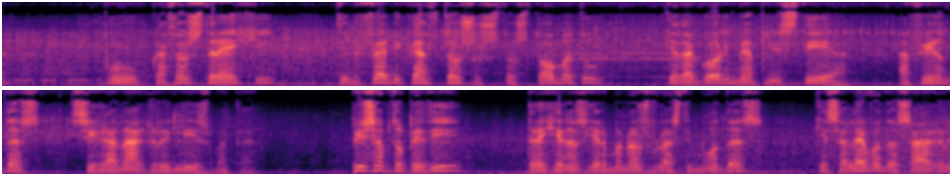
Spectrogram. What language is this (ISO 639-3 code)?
ell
